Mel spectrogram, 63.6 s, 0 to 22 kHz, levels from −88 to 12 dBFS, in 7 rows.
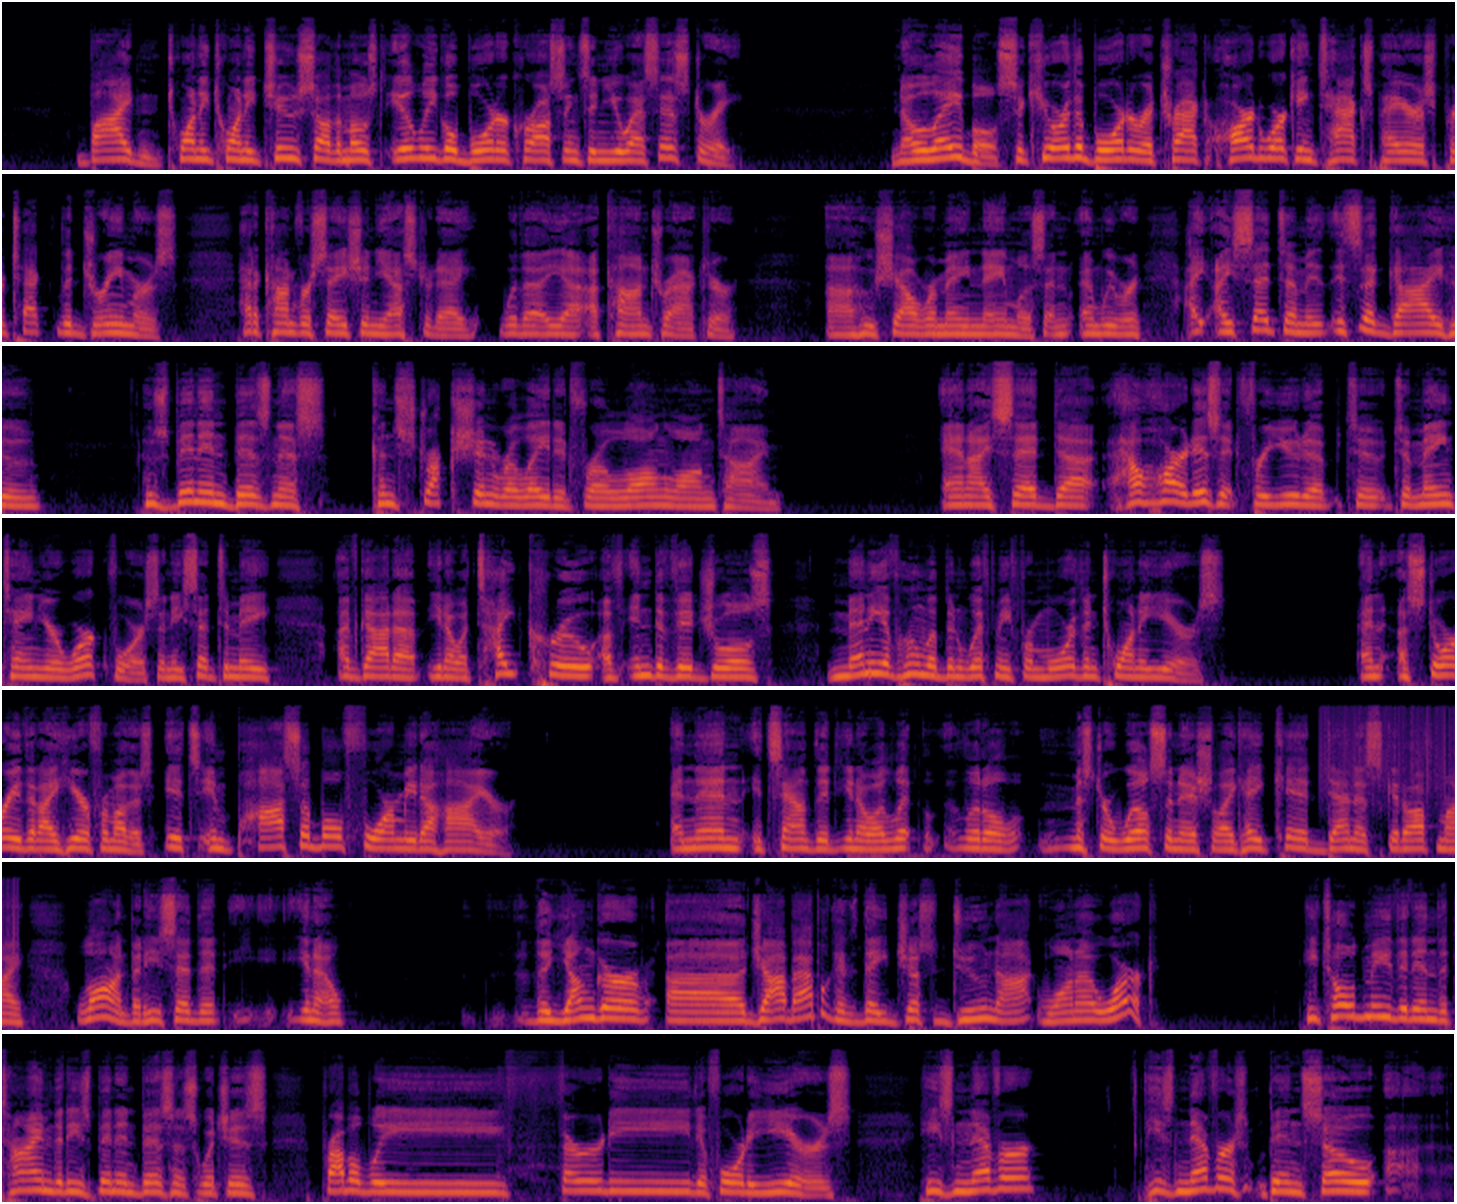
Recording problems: crackling; noticeable; at 45 s; 20 dB below the speech

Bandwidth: 15 kHz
